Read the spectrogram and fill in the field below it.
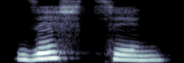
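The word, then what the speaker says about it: sechzehn: 근데 여기 보니까 A 뒤에 체하 붙었네요. 그럼 여기서 체하는 약하게 발음을 해야 됩니다. 그래서 제시, 제시 여기서 에시, 이시 이것처럼 제시 하시면 됩니다. 그래서 제시첸, 제시첸 하시면 됩니다.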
